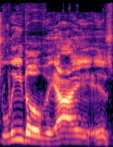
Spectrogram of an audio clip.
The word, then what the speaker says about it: Lidl: lidl and it's pronounced lethal the eye is pronounced e as in most european religions or languages etc um it's not little as the british say and other things and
